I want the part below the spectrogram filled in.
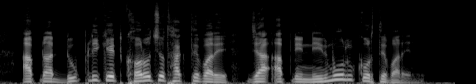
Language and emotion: Bengali, neutral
